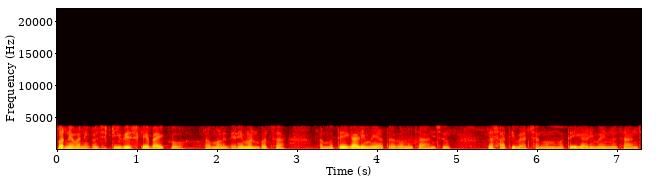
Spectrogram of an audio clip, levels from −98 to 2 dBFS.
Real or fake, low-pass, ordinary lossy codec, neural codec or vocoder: real; 3.6 kHz; none; none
